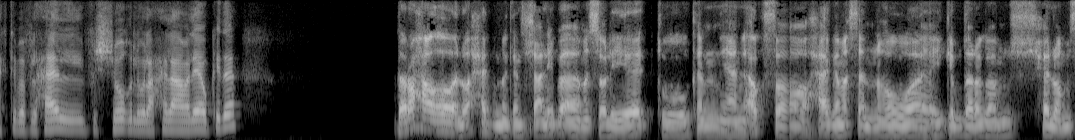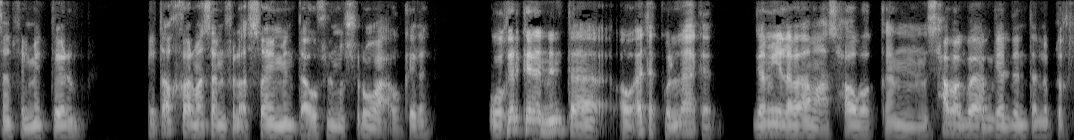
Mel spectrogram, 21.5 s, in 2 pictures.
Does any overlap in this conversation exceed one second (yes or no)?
no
